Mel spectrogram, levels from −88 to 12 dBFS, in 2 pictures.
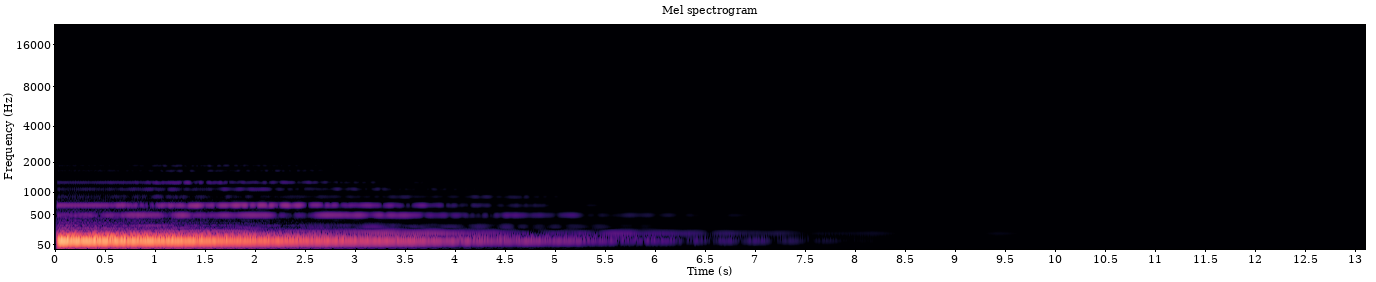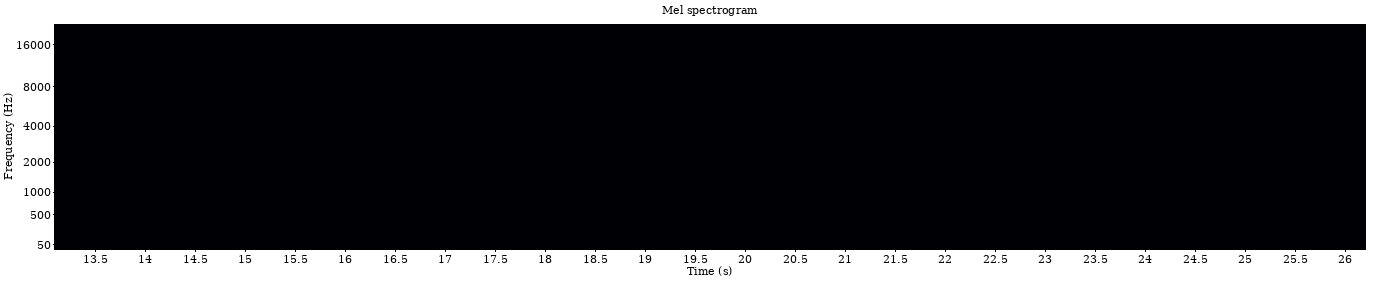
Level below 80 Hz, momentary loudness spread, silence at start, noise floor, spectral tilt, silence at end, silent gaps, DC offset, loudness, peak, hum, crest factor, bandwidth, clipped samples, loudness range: -52 dBFS; 25 LU; 0 s; under -90 dBFS; -17.5 dB/octave; 22.85 s; none; under 0.1%; -17 LUFS; -2 dBFS; none; 22 dB; 0.7 kHz; under 0.1%; 24 LU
